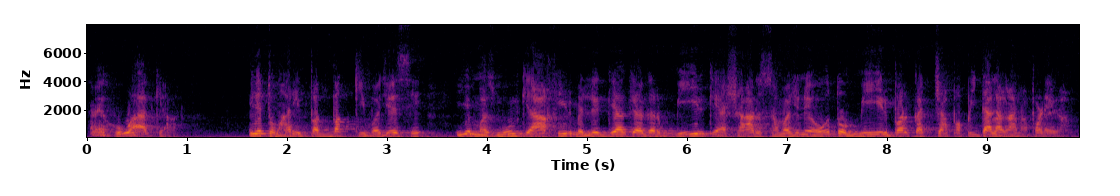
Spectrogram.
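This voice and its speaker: A man's voice: mid-range voice, expressive, measured pace, darkish tone, a little hiss or hum, close to an everyday voice. An actor playing a pompous middle-aged father and writer who talks in a flowery, theatrical way full of exclamations. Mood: boastful. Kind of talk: TV drama acting.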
